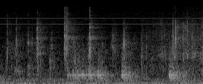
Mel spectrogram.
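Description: Christmas wrapping paper crackling in short bursts as a small gift is handled and unwrapped, with a faint murmured voice in between.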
